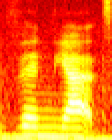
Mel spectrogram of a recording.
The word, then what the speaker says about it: vignettes: says, Dalitha, that V word is pronounced vignettes.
